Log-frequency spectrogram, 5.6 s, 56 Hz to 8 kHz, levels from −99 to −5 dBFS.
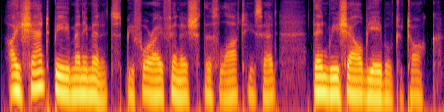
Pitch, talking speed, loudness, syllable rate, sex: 120 Hz, 205 wpm, -17 LUFS, 5.4 syllables/s, male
